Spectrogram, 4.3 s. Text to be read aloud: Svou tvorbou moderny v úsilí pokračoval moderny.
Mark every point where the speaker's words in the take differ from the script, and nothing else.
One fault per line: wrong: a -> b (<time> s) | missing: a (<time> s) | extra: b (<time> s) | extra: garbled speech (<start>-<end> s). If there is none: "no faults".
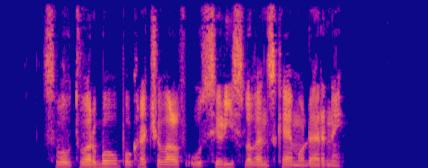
wrong: moderny -> pokračoval (1.2 s)
wrong: pokračoval -> slovenské (2.3 s)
